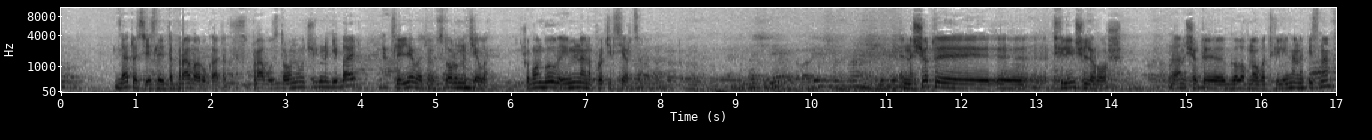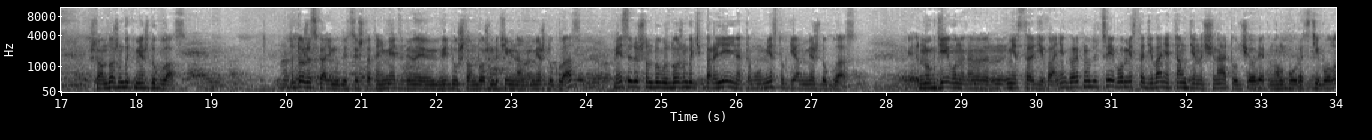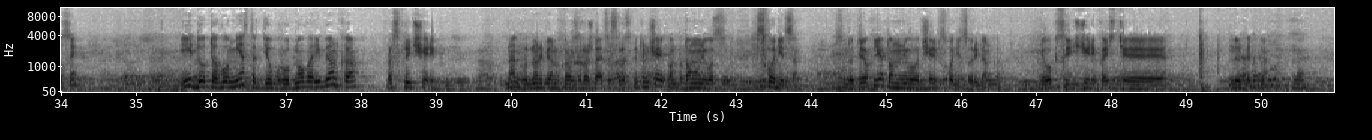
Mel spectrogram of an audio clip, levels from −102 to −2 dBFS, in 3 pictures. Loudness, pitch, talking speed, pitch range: -15 LUFS, 130 Hz, 145 wpm, 120-150 Hz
